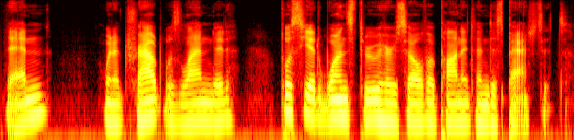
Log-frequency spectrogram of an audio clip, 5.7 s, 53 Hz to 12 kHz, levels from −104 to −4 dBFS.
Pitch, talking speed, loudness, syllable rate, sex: 115 Hz, 165 wpm, -22 LUFS, 4.8 syllables/s, male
